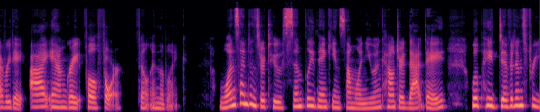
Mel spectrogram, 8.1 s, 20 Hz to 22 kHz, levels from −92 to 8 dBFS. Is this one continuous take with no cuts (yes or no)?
no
